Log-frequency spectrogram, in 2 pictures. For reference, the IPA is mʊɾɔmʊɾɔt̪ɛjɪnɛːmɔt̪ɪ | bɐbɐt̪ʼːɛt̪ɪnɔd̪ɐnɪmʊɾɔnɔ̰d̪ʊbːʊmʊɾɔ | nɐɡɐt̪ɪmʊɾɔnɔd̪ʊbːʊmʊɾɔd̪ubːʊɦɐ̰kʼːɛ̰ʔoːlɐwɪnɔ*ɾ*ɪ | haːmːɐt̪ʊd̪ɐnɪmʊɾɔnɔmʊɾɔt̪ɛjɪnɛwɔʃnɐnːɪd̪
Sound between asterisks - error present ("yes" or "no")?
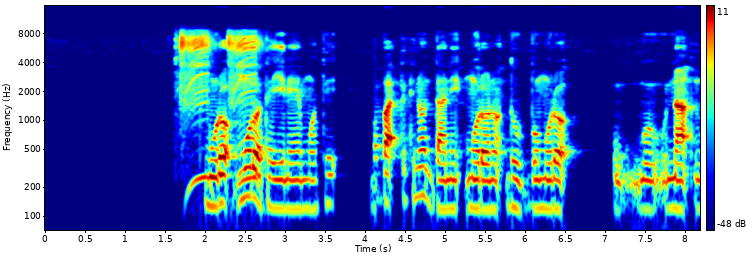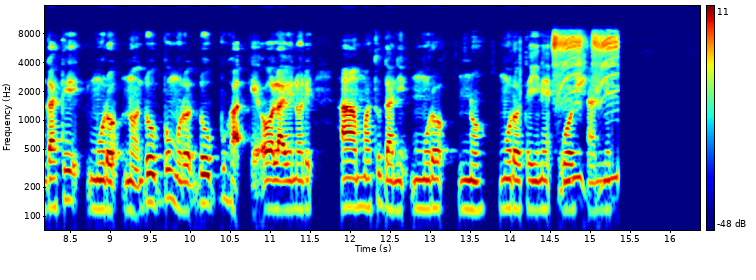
no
